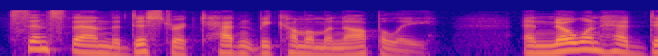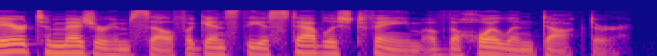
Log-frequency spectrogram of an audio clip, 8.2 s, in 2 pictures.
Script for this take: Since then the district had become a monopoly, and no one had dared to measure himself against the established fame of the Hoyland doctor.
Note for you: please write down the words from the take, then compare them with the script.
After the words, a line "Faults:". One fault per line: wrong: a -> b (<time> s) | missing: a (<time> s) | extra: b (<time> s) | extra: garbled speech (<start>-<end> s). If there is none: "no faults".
Since then the district hadn't become a monopoly, and no one had dared to measure himself against the established fame of the Hoyland doctor.
Faults:
wrong: had -> hadn't (1.3 s)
